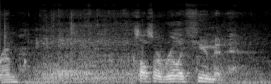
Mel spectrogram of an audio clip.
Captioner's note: door sliding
